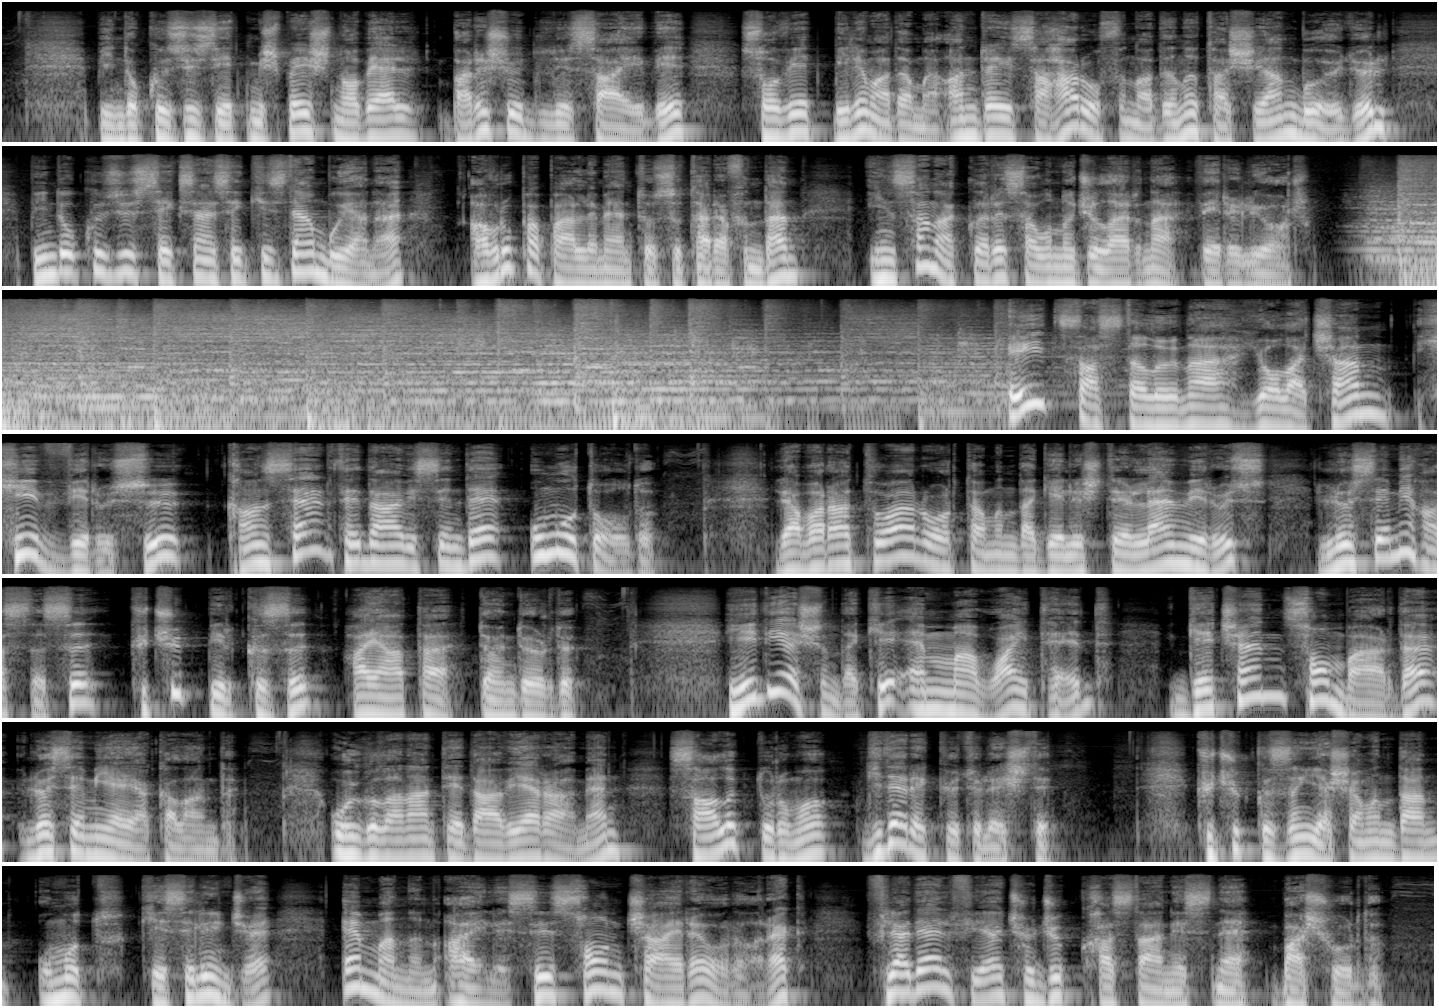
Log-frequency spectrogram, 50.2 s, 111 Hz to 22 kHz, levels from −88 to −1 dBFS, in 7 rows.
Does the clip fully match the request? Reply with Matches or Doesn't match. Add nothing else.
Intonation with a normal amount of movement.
Doesn't match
